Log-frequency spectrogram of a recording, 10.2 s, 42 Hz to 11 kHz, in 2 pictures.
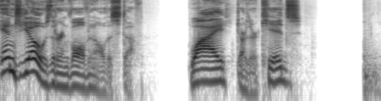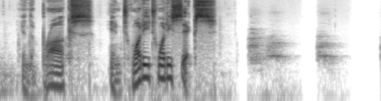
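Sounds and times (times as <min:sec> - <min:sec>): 
speech: 0:00.0 - 0:04.0, 0:04.8 - 0:08.0
dogs barking: 0:08.4 - 0:10.1.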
